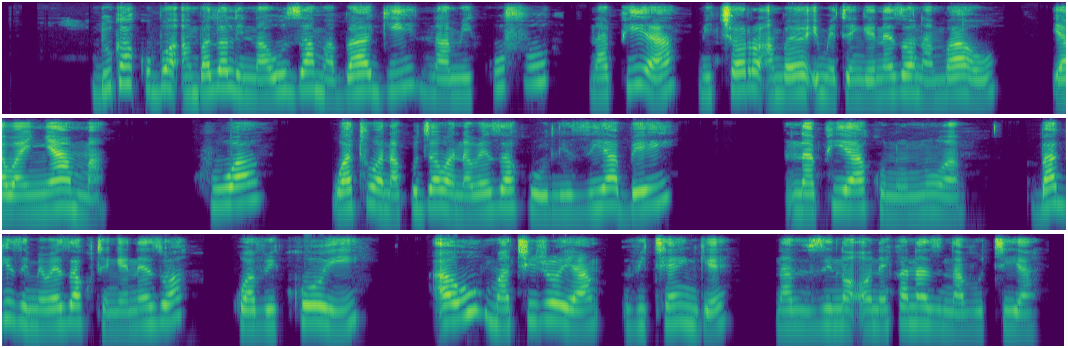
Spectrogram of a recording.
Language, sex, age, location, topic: Swahili, female, 25-35, Nairobi, finance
